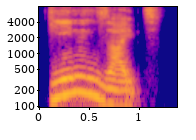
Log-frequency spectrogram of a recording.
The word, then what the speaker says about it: Jenseits: Entonces, por eso aquí en el idioma Deutsch no es como G, vean, no es así como he. He decimos nosotros, pero aquí se dice G, Jenseits, Jenseits.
